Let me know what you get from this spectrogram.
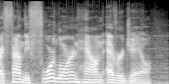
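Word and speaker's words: Evergaol: found the forlorn hound ever jail yes it is pronounced every jail naturally i wanted to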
